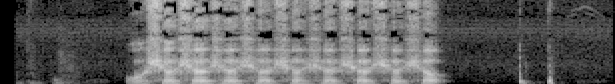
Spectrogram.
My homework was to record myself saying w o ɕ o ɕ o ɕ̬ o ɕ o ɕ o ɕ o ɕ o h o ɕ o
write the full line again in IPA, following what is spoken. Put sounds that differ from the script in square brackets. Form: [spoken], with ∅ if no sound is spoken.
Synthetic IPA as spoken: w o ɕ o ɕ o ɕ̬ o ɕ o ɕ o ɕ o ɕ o [ɕ] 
